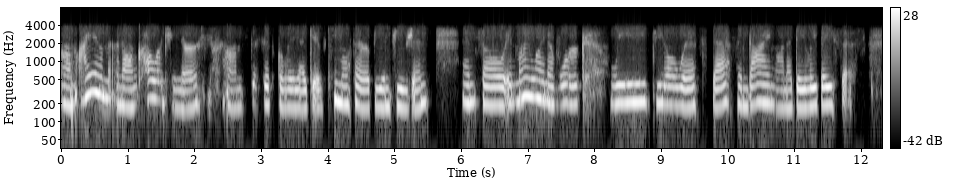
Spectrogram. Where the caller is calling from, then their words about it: Colorado, United States; I'm calling from Colorado.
